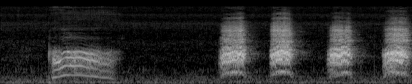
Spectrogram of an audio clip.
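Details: Black crows calling: one drawn-out, nasal, down-curving call, then after a pause four harsh caws spaced about half a second apart.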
